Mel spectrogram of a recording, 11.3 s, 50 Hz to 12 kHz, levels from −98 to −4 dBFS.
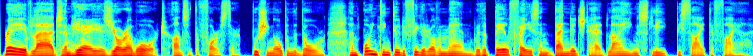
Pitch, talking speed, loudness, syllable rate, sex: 110 Hz, 180 wpm, -19 LUFS, 5.0 syllables/s, male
